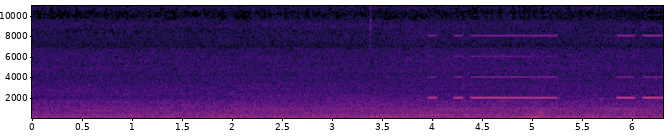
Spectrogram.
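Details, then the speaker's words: Total Charge III golf cart charger with transformer, reportedly no DC output: multimeter continuity test on circuit breaker gives clear high beep, broken then held steady; breaker passes continuity, working good. "We'll just do a simple continuity test here, just to make sure that it's letting voltage pass through it. And it is. Seems to be working good."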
